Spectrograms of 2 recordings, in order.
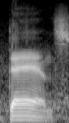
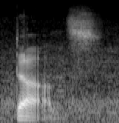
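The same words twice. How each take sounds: First: The word is said in an Australian accent. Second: The word is said in an English accent. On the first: The speaker calls it wrong. "you've been in Australia a long time because you say dance" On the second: The speaker calls it right. "like a English gentleman should"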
